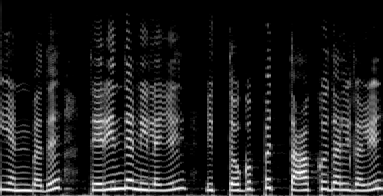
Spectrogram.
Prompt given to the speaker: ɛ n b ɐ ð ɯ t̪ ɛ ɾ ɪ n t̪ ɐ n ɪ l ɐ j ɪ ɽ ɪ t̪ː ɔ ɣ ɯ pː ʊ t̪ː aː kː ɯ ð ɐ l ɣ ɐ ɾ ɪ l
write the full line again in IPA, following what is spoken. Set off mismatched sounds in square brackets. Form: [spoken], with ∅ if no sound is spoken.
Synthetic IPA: ɛ n b ɐ ð ɯ t̪ ɛ ɾ ɪ n [d̪] ɐ n ɪ l ɐ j ɪ [l] ɪ t̪ː ɔ ɣ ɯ pː [ɯ] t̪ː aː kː ɯ ð ɐ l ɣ ɐ [ɭ] ɪ l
